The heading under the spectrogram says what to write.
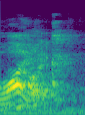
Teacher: the tongue tip comes through the teeth, so it looks a little bit like a TH. And the tongue tip presses up on the front teeth here.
